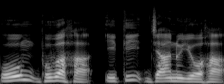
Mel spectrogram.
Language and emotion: Kannada, neutral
